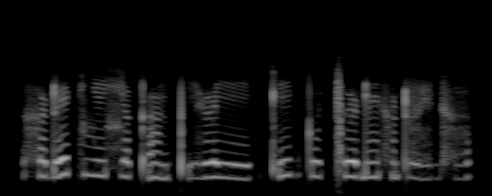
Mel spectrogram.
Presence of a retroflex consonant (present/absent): present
